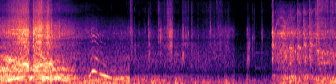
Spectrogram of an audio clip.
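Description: Supercharged Dodge Challenger engine firing up and revving, a loud starter crank into sharp rising revs, then a lumpy idle with a final burst of throttle near the end, voices faintly in the background.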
